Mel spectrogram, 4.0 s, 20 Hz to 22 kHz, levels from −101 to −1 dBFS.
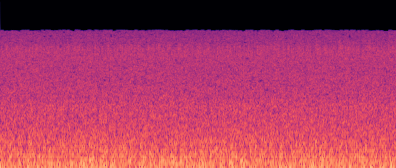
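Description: Throughout the speech there is imaging from linear upsampling. The rate was doubled from 24 kHz to 48 kHz by straight-line interpolation, so the top of the band is dulled and a mirrored image sits between 12 and 24 kHz, roughly 25 dB down, giving sibilants a faint metallic shimmer.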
